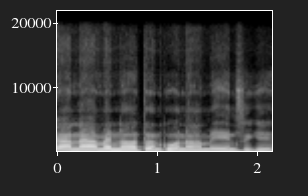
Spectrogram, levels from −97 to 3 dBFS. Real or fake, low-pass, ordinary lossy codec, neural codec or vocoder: fake; 19.8 kHz; none; codec, 44.1 kHz, 7.8 kbps, Pupu-Codec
